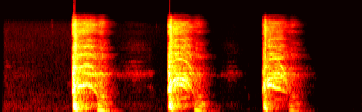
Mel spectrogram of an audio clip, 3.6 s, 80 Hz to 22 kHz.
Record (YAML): three_cough_length: 3.6 s
three_cough_amplitude: 32767
three_cough_signal_mean_std_ratio: 0.33
survey_phase: beta (2021-08-13 to 2022-03-07)
age: 45-64
gender: Male
wearing_mask: 'No'
symptom_none: true
smoker_status: Never smoked
respiratory_condition_asthma: false
respiratory_condition_other: false
recruitment_source: REACT
submission_delay: 2 days
covid_test_result: Negative
covid_test_method: RT-qPCR
influenza_a_test_result: Negative
influenza_b_test_result: Negative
